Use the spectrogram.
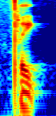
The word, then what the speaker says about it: plate: Play, play soccer, play, and plate. Plate. It's shorter.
